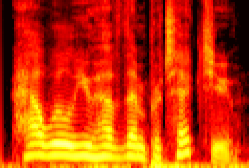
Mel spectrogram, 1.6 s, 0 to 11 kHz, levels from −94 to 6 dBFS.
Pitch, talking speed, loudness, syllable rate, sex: 155 Hz, 270 wpm, -16 LUFS, 6.6 syllables/s, male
